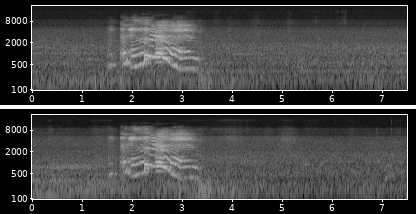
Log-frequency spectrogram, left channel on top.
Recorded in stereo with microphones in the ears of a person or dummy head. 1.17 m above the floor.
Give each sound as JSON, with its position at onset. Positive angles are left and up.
{"t": 1.5, "sound": "a baby crying", "side_deg": 10, "distance_m": 1.9}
